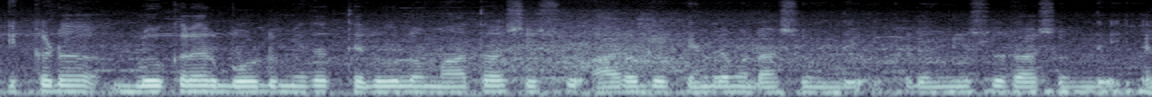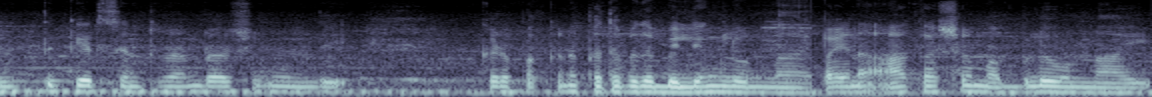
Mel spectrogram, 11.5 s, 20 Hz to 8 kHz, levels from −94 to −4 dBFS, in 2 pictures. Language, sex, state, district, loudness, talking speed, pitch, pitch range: Telugu, male, Andhra Pradesh, Srikakulam, -26 LUFS, 160 wpm, 125 Hz, 120-135 Hz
